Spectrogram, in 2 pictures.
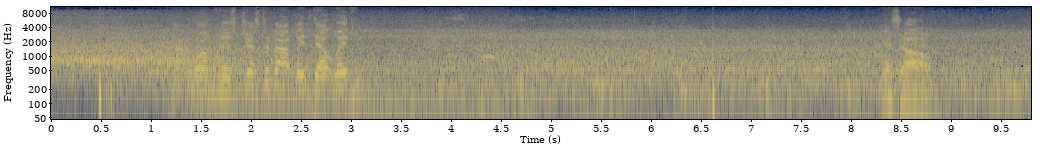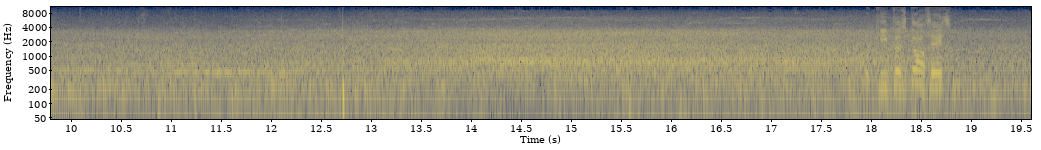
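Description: A large crowd roars and murmurs steadily in a stadium.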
